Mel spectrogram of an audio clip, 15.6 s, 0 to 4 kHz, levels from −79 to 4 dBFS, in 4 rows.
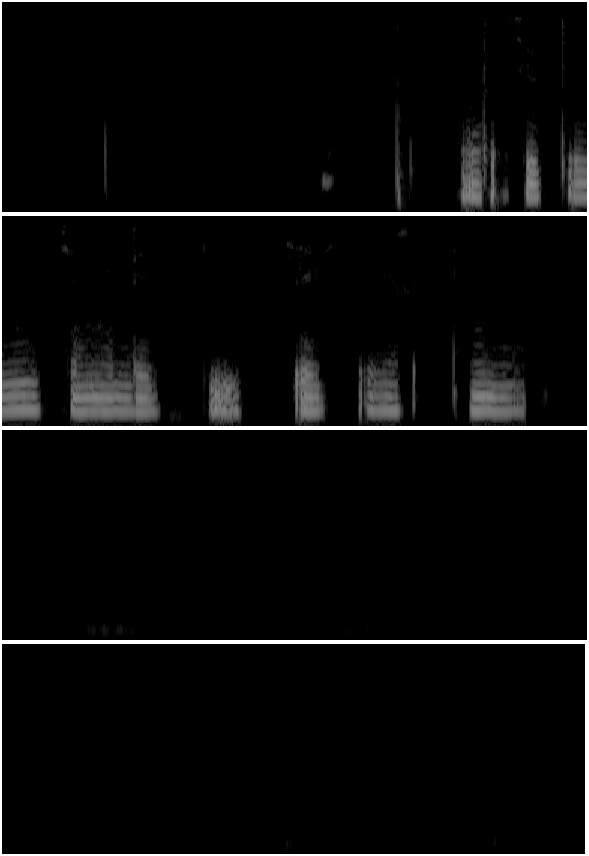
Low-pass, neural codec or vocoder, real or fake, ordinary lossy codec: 3.6 kHz; vocoder, 22.05 kHz, 80 mel bands, Vocos; fake; MP3, 16 kbps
